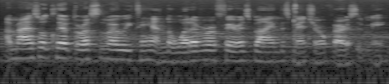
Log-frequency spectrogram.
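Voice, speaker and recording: A woman's voice: fairly low pitch, rapid-fire. A woman hosting a let's play, reading game text aloud and dropping in informal, reactive asides. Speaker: gaming video host. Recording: clear background noise and game ambience.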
